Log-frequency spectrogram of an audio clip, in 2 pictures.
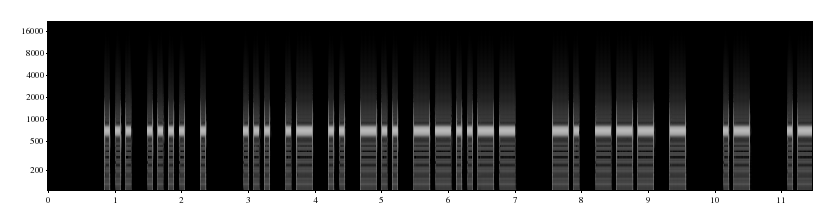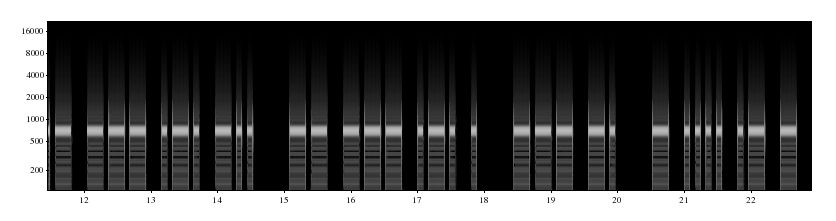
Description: Morse code, heard as a keyed tone, about 15 wpm, 700 Hz. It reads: SHE SAID, NOT A WORD MORE ON THAT
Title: Sentences from Top 800 Words 15wpm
